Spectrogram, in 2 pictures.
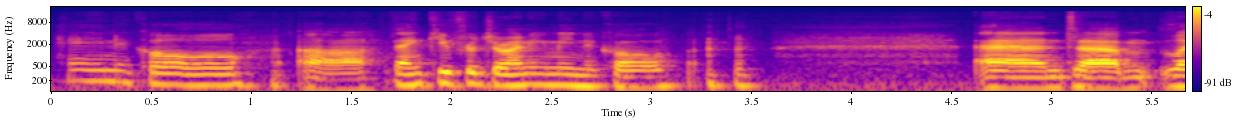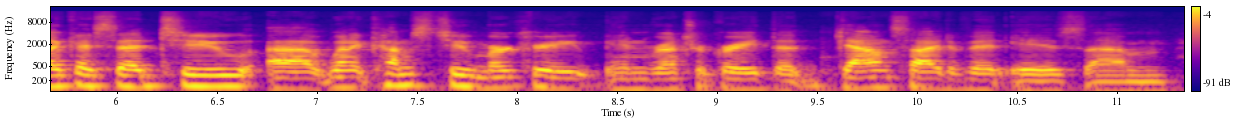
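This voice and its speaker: A deep-voiced man talks through a relaxed astrology livestream, greeting viewers and laughing between thoughts. His tone is bright and forward, with plenty of ums and uhs as he reads the chat. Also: a little slow. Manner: chatty, laughs often, many fillers. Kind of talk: casual live chat reading viewer comments.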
